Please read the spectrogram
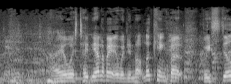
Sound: laughs

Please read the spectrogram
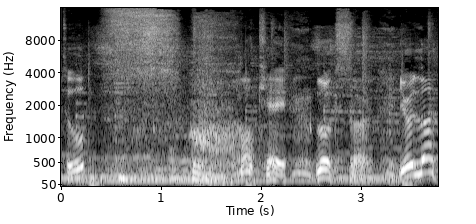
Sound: deeply breaths

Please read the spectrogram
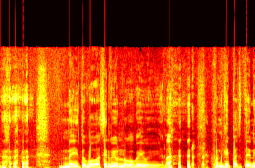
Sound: both Laughs

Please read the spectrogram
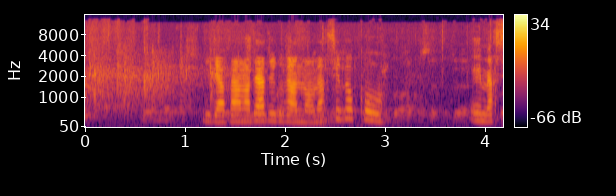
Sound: applause

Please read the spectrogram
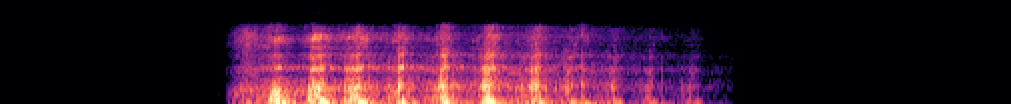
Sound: sound of tunnel laugh

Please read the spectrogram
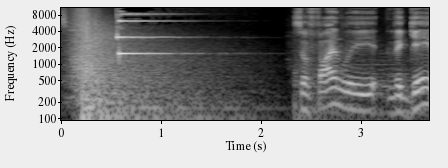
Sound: bing of approval

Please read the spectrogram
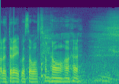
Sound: laughing

